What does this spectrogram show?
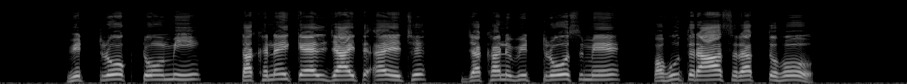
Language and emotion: Maithili, neutral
